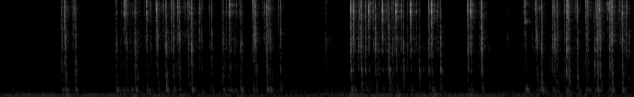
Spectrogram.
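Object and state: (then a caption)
Plastic mechanical keyboard. An Ajazz pink retro typewriter-style mechanical keyboard with round plastic keycaps is typed on with long nails and fingertips. Rapid bursts of sharp, bright plastic clacks come in runs with short pauses between, over a steady low hum.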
